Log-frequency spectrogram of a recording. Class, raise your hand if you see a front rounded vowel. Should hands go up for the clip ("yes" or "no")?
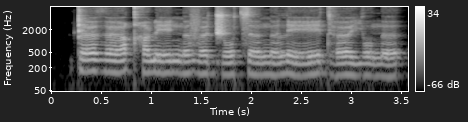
yes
